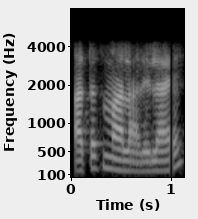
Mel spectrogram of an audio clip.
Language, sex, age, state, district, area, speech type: Marathi, female, 30-45, Maharashtra, Yavatmal, rural, conversation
